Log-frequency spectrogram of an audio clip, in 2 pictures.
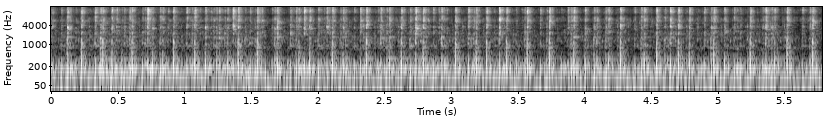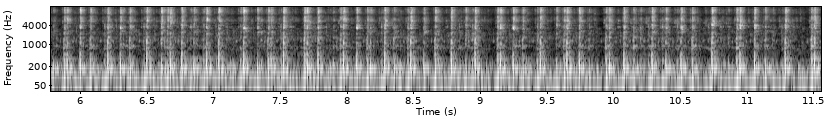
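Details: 1979 Steury X150 boat's 90 hp Johnson Seahorse V4 two-stroke outboard, out of gear, telltale plugged, steady at fast idle, firing evenly with no misses, rattles or knocks; runs good, could probably use new plugs.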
